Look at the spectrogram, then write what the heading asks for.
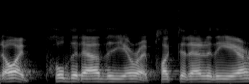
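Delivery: ordinary talk, nothing marked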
